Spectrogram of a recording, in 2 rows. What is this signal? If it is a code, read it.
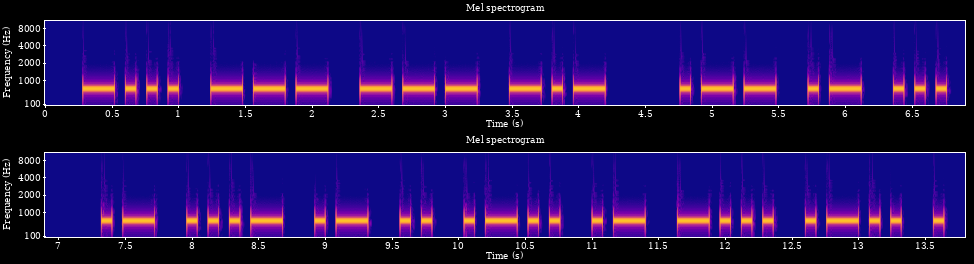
Morse code, heard as a keyed tone, about 15 wpm, 700 Hz. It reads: BOOK WAS AVAILABLE
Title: Sentences from Top 1000 Words - Review Part 3 - 15wpm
